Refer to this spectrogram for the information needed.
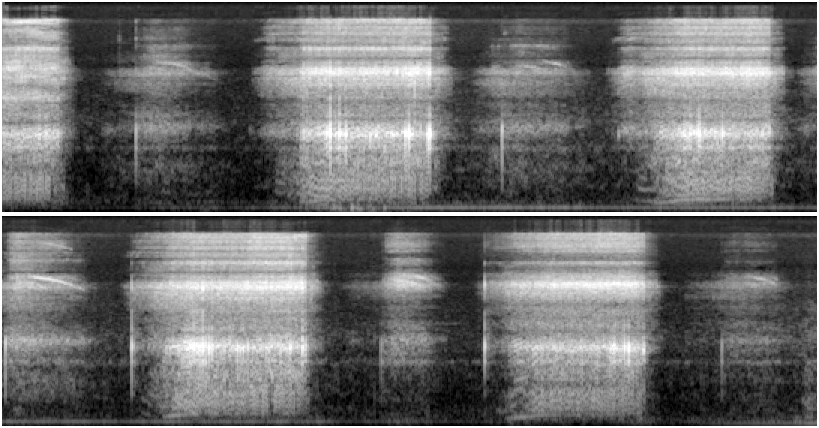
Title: bayi ngorok lucu banget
